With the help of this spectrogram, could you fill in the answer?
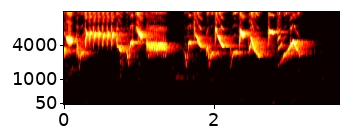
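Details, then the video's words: Grey singing finch (edel sanger), a small finch kept in Indonesia as a tutor bird for canaries, singing loudly: a rapid high trill, then a run of sharply slurred whistles that dip and rise. "EDEL SANGER SI BURUNG BERSUARA LANTANG"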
